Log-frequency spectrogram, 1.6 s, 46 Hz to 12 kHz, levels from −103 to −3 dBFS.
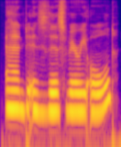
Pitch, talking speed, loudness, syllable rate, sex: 185 Hz, 185 wpm, -13 LUFS, 4.0 syllables/s, female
